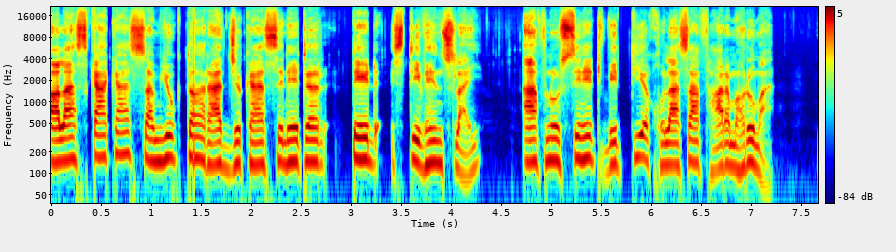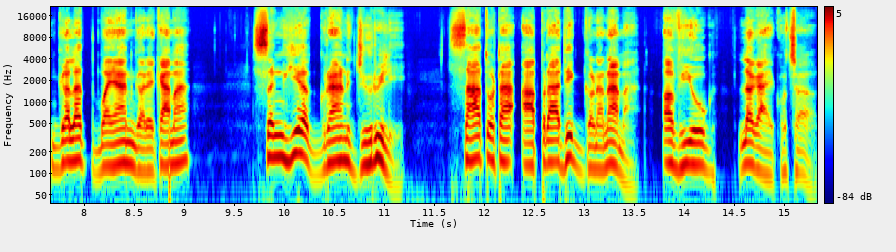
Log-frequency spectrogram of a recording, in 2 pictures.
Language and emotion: Nepali, neutral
